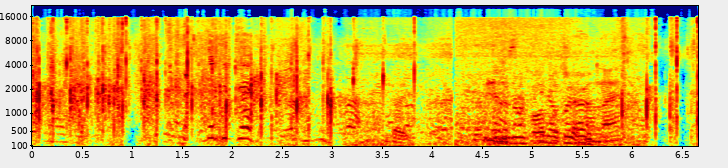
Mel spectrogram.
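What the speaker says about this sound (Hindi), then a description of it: "एक बार जोरदार तालियां" Applause from a crowd at a Louis Braille Day ceremony at a school for the blind: a burst of clapping near the start, then voices and crowd murmur carrying on through most of the clip.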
